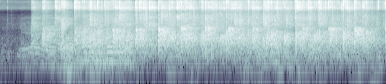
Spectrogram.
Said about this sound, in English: Let's give him one more applause. One more. He's a great guy.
